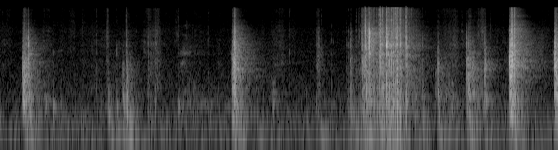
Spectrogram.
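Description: Tarot cards being shuffled by hand: scattered card flicks, then a short dense run of card-edge clicks about three seconds in.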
